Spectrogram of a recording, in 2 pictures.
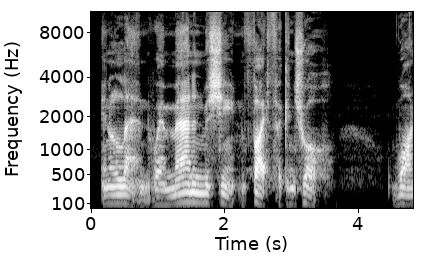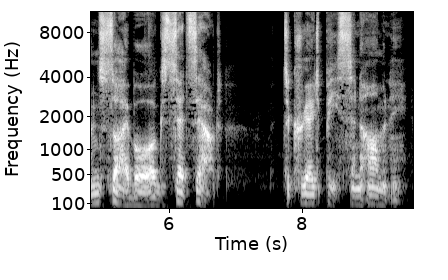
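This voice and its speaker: Using a put-on character voice, a man speaks at a very slow pace with long, frequent pauses. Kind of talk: casual vlog chat, mock movie-trailer voice. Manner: dramatic voiceover. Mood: playful, tired late night.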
